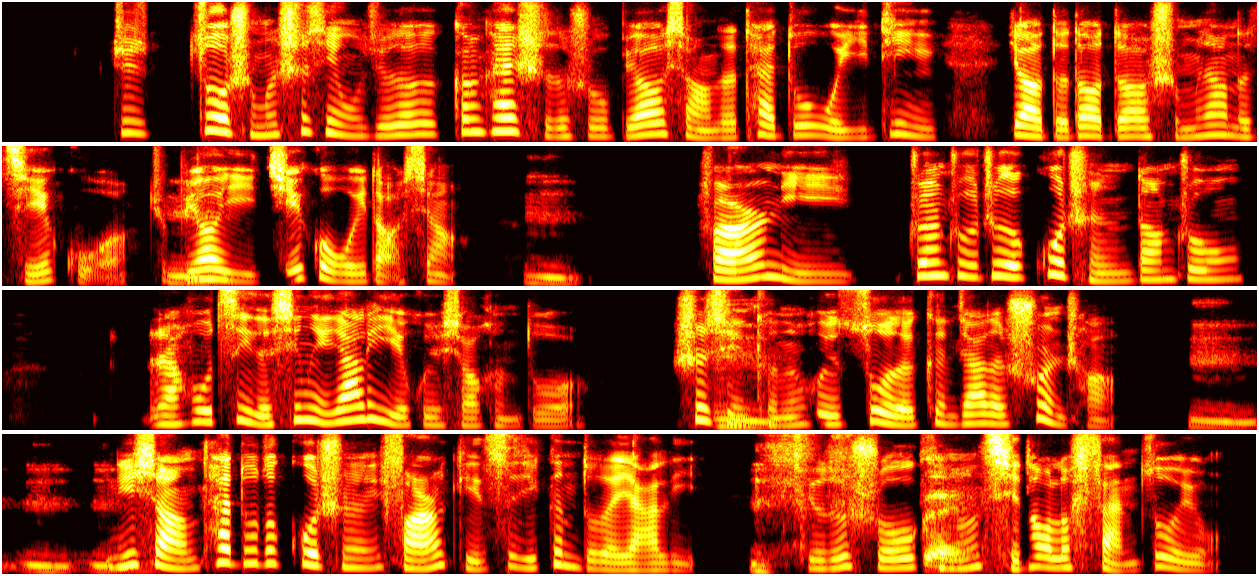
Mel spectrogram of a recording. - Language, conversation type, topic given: Chinese, advice, 我怎样放下完美主义，让作品开始顺畅推进而不再卡住？
- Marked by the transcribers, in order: tapping; laugh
